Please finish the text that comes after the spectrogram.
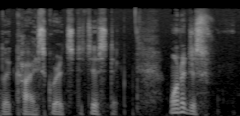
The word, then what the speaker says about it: chi-squared: It uses the Greek letter chi, and it's pronounced chi-squared.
